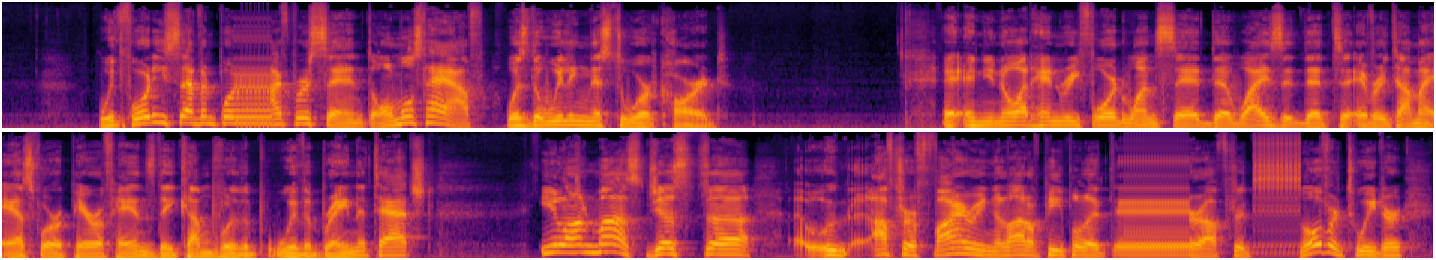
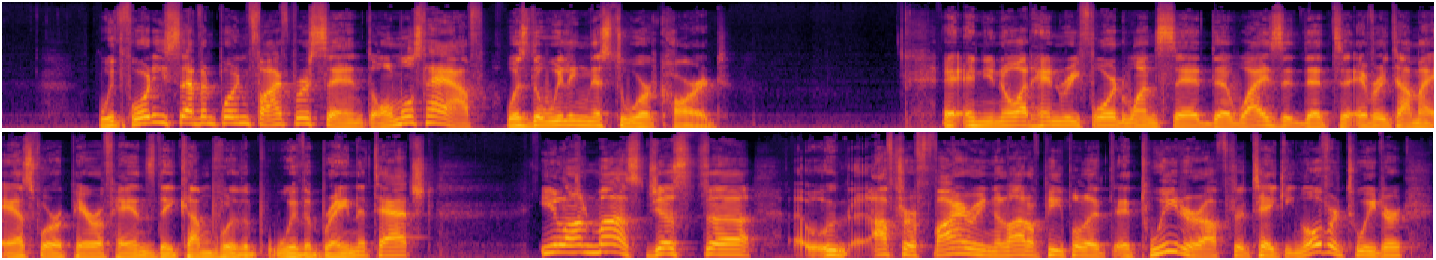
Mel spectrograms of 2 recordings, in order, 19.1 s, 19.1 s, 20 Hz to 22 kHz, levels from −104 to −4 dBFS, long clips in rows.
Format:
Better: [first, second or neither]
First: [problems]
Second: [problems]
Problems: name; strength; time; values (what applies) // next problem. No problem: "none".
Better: second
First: audio freezing; at 1.5 s, at 17 s and at 18 s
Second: none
